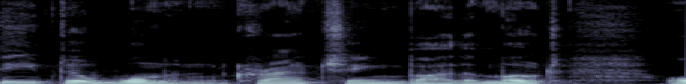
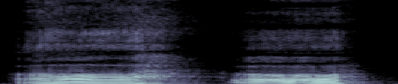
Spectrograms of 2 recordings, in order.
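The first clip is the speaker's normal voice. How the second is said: terrified higher cry, rising to a yelp; 7 semitones higher than usual. A narrator's reading. Fleeing merchant crying out in terror. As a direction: gasp out in fright. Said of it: "crying out".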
